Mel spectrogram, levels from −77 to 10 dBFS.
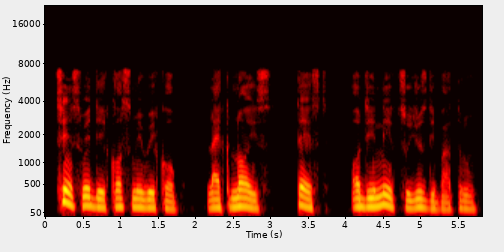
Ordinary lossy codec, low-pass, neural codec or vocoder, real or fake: none; 7.2 kHz; none; real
